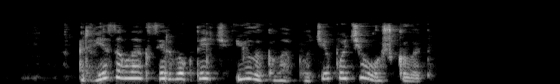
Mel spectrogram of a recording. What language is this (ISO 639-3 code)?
chm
